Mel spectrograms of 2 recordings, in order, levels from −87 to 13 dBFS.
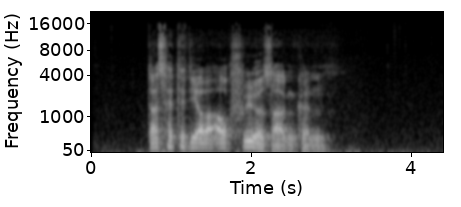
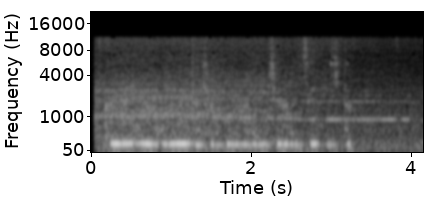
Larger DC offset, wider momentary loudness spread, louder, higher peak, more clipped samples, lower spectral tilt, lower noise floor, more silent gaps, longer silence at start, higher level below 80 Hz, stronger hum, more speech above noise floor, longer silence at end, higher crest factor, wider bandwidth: neither; second, 12 LU vs 23 LU; second, -23 LUFS vs -20 LUFS; about the same, -8 dBFS vs -6 dBFS; neither; second, -5 dB/octave vs -7.5 dB/octave; first, -65 dBFS vs -40 dBFS; neither; first, 0.7 s vs 0.05 s; about the same, -48 dBFS vs -44 dBFS; neither; first, 42 dB vs 19 dB; first, 1.45 s vs 0.2 s; about the same, 18 dB vs 16 dB; first, 16.5 kHz vs 11.5 kHz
